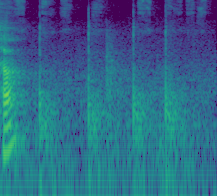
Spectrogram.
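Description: Chalk writing on a blackboard: a run of short scratchy strokes as a word is written out.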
